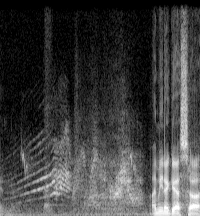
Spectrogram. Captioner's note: cat growls viciously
